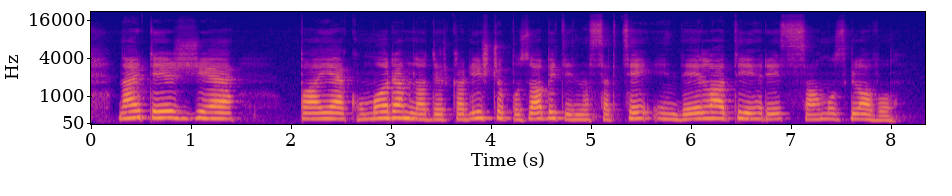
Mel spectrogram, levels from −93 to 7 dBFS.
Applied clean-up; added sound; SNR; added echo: none; none; none; none.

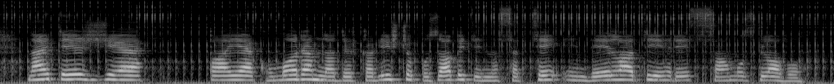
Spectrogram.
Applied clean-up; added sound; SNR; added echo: none; Mechanical fan; 17 dB; none.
